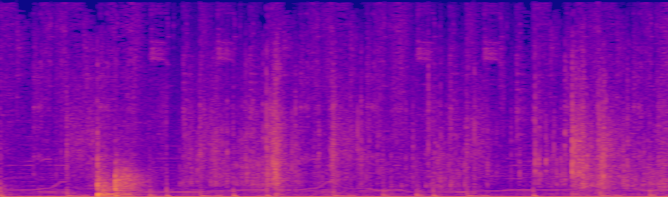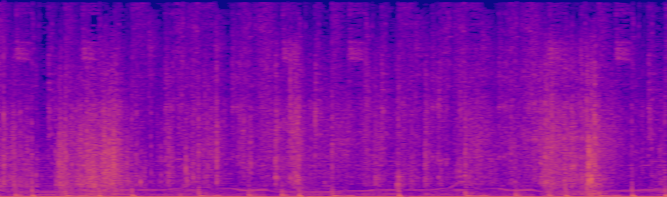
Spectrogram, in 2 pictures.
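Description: Background music with a steady bass line and a simple stepping melody, over bursts of crinkling and rustling from bubble wrap and a plastic bag being handled and pulled open.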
